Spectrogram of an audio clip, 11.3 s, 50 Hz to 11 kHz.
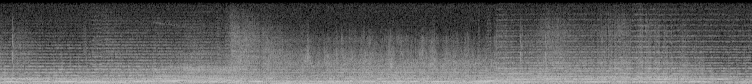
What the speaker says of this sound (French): Nous sommes à bord de la 944 Turbo Cup de Marc Sourd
